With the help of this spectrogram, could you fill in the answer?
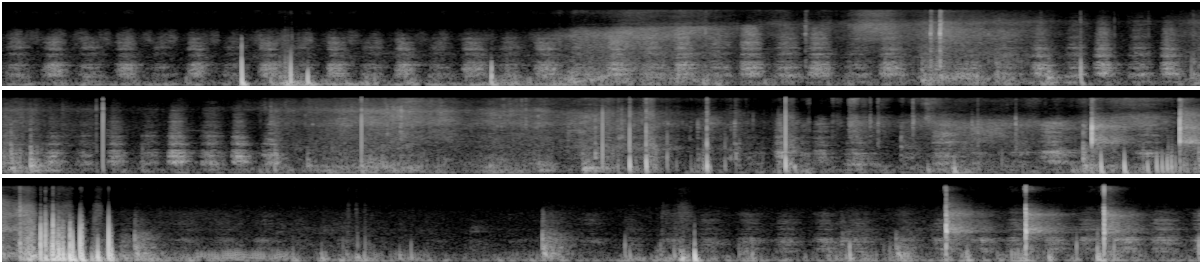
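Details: Rottweiler panting in quick, breathy strokes, uneven in strength, with a loud rough blast of noise near the end before the panting quiets.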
